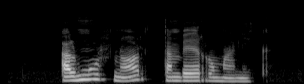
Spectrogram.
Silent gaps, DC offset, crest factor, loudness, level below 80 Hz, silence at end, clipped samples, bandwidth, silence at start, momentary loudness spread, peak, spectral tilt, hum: none; under 0.1%; 20 dB; -23 LUFS; -74 dBFS; 0.55 s; under 0.1%; 8.6 kHz; 0.6 s; 11 LU; -4 dBFS; -8.5 dB/octave; none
